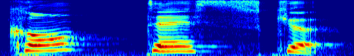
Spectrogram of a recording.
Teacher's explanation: Here we have a silent D at the end of quand, but when we do la liaison, it becomes a T sound, a T sound.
